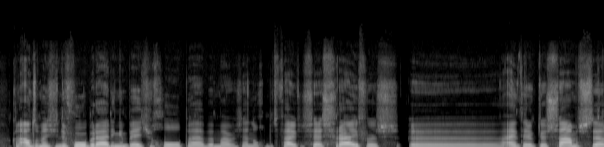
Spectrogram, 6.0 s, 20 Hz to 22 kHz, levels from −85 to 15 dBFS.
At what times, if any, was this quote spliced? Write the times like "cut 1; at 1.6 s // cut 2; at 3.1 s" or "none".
cut 1; at 3.0 s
